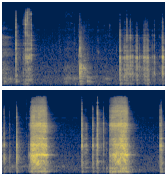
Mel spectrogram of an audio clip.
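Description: Steel hand file rasping across a key blade clamped in a vise: two strokes in the second half, after a few light metal clicks. The key's cut is being filed deeper to suit a longer key pin.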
